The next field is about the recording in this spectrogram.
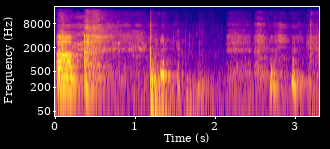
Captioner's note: laughter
